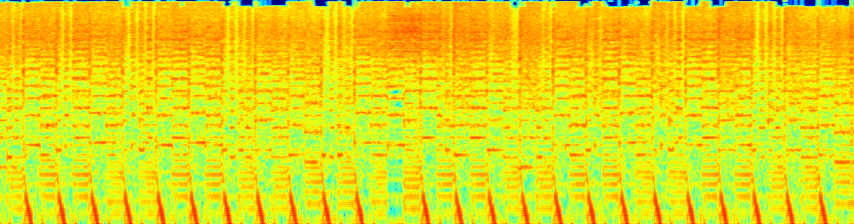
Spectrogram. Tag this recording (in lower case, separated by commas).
dance music, music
